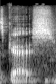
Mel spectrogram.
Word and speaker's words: Guice: Um, it, to me, this is a coin toss between Chubb and I've always called him Juice, but um, how do you actually pronounce his name? Guice. I think it's Guice.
